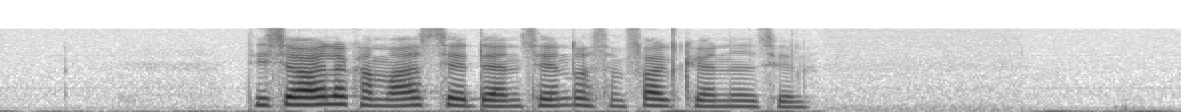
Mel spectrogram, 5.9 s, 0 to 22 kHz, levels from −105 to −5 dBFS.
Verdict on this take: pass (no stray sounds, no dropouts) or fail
pass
